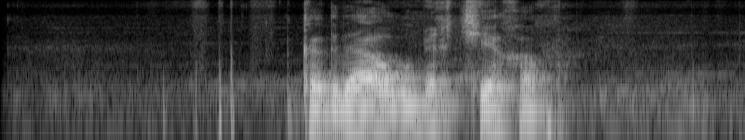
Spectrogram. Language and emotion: Russian, neutral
